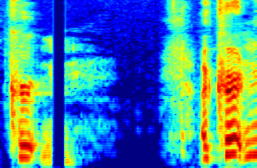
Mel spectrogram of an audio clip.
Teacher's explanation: we are not going to say the t if it is with an n and between some vowels and we're going to actually take out some vowel sounds so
